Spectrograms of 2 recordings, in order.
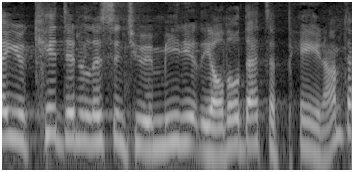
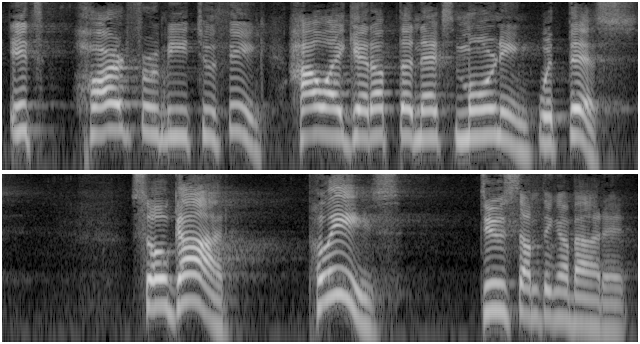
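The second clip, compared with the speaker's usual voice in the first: louder, urgent begging; desperate plea to God; 5 semitones higher, 5 dB louder than usual. Acted. Psalmist begging God for relief, louder and urgent. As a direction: cry out to God that you've had enough. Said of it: "the psalmist is commanding God".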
